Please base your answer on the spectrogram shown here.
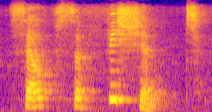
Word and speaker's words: self-sufficient: some pronunciation uh points self-sufficient the second last syllable this one however reliable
